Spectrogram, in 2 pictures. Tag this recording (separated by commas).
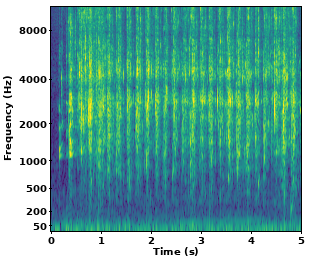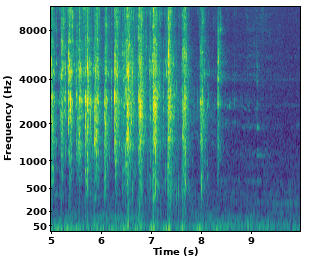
Liquid, splatter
